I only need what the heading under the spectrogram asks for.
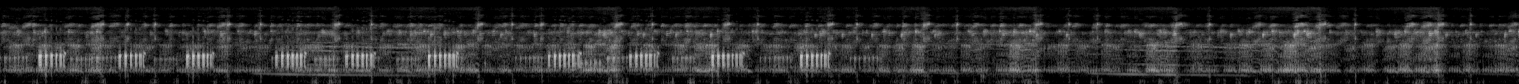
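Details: Rhinella cf. paraguayensis toad recorded at a research station in the Chiquitania lowlands of Bolivia, an area with over 40 frog species: short pulsed notes repeated about twice a second in runs, over a constant high insect or frog chorus.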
